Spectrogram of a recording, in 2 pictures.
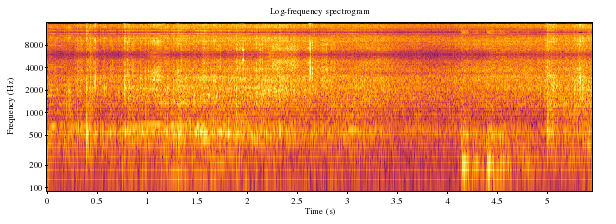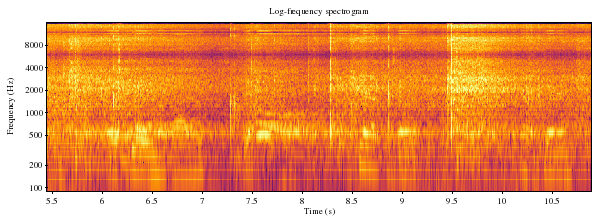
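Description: Ice hockey play in an indoor rink: skate blades scraping and carving on the ice, with stick and puck clacks and several sharp knocks, the loudest near the end.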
